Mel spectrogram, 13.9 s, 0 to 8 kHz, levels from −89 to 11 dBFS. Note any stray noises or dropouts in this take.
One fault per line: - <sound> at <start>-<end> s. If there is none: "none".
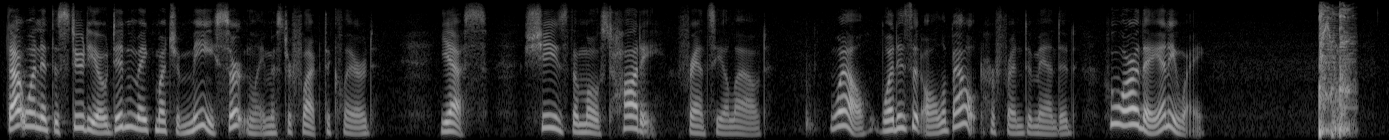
- thud at 13.2-13.6 s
